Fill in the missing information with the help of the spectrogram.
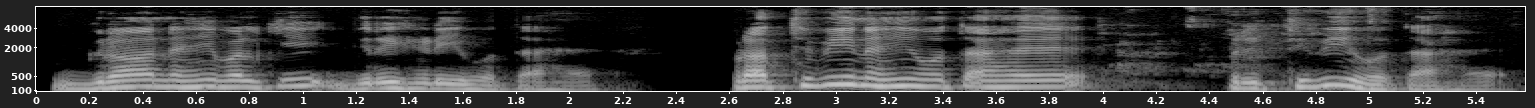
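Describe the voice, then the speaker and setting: A man teaching a classroom spelling lesson, slowly drilling words and repeating them for his students, with a Bihari Hindi accent. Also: fairly high pitch, expressive, vocal fry, dark tone, lo-fi sound.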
